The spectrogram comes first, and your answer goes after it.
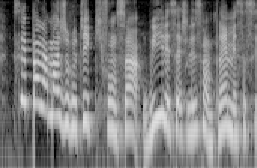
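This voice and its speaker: With an animated tone and very wide pitch swings, a woman speaks at a moderate pace. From Montreal, Quebec (east Rosemont), Haitian family. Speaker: cultural worker and blogger. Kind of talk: casual interview conversation. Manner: animated, lots of fillers.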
